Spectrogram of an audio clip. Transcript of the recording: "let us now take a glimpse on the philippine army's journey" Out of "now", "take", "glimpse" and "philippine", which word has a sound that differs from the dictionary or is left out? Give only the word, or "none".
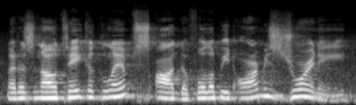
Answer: none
